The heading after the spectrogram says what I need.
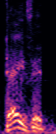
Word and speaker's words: D4vd: about an update on David D4vd, however you, David, you know what I'm saying? That's what he say his name, that's how people call him, so I'm gonna call him David, you know what I mean?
